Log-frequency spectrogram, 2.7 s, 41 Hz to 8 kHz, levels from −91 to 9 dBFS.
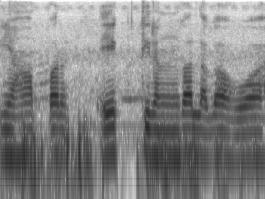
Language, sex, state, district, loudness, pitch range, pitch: Hindi, male, Uttar Pradesh, Shamli, -16 LUFS, 120-130 Hz, 125 Hz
